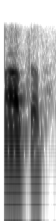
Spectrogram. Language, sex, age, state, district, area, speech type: Kannada, male, 30-45, Karnataka, Belgaum, rural, conversation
